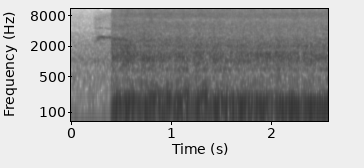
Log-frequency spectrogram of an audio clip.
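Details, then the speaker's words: Honda CB550 four-cylinder motorcycle after charging system repair, now 12.8–12.9 V at idle versus about 5 V before: steady, even idle with no misses or knocks; normal idle. "all right hopefully you can hear me over the bike now but I uh just got it all back put together and wanted to show before I was getting about 5 volts now here at idle getting almost 13 12.8 12.9"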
